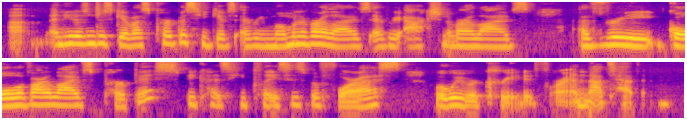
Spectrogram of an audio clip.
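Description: Young woman with gravelly fry, podcasting. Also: mid-range voice, fairly even intonation, fairly quick, a little mellow, dry recording. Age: young adult. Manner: joking, self-deprecating, talks in loose restarts. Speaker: podcast co-host. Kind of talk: casual faith podcast chat. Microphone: remote call with headphones.

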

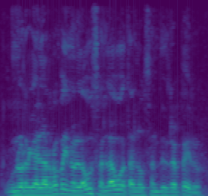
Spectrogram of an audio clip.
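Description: A man with a Chilean accent tells anecdotes as a guest in a casual conversation. His delivery is animated and slangy. He often halts and searches for the next word. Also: fairly high pitch. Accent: Chilean Spanish. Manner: halting, slangy, animated storytelling. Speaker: podcast guest, stage actor.

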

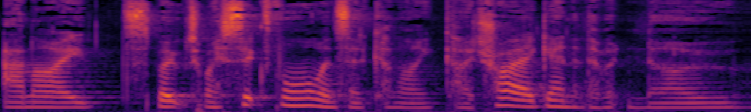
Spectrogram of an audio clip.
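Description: Young woman, lowish voice, chatty. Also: a little fast, darkish tone. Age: young adult. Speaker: interview guest, playwright and actor. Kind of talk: casual, chatty personal storytelling. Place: radio station.

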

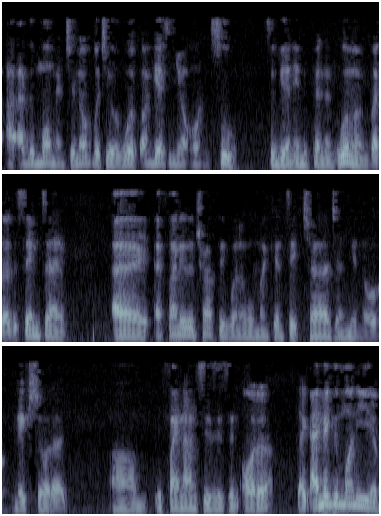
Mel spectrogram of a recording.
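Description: Husky low-voiced man, easygoing podcast guest. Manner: easygoing, rambling with restarts and fillers. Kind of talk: casual podcast chat. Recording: dull lo-fi sound.

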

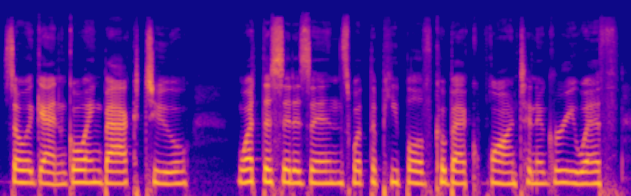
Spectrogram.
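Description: A woman's voice: mid-range voice, completely flat delivery, unhurried, a little mellow, clear, resonant tone, dry recording, studio quality. A woman co-hosting a casual political podcast, explaining at length with a wry, sarcastic edge and frequent laughs. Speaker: podcast co-host.

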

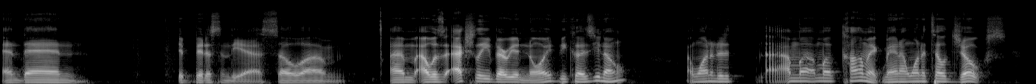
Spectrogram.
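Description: A man's voice: lowish voice, expressive, normal speed, fairly bright tone, no echo, clean studio sound. A man co-hosting a podcast as a stand-up comic, chatting casually with slang and swearing. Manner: slangy, profane. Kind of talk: casual chat.

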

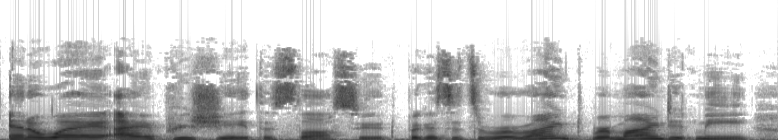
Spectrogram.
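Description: A woman's voice: mid-range voice, sing-song, brisk, a little hiss or hum, lightly acted. A woman playing a famous talk show host giving heartfelt, emphatic public speeches in a script table read. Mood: earnest, grateful.

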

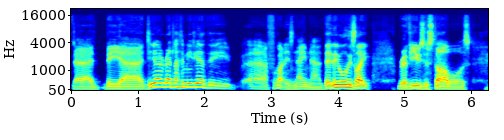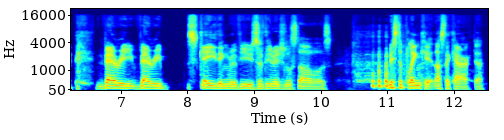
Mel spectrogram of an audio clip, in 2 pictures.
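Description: A man co-hosting a podcast in casual watch-party chat, talkative and quick to laugh. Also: fairly low pitch, lively intonation, no echo, clean studio sound. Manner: chatty, laughs often. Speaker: podcast co-host.

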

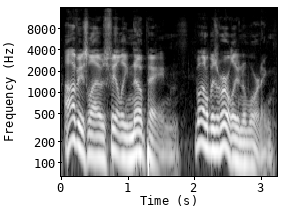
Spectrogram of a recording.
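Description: A man's voice: medium pitch, huge pitch swings, fast. An older man chatting casually as a podcast co-host, folksy and jokey. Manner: folksy, jokey, prone to chuckling. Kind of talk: casual chat.

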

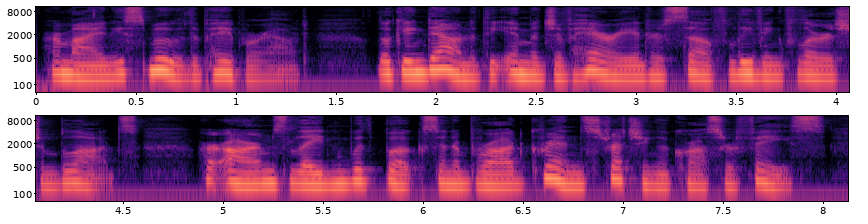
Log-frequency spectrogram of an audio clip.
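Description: A woman's voice: lowish voice, fairly quick, darkish tone, no room sound, studio quality. A woman reading fan fiction aloud as scripted audiobook narration.

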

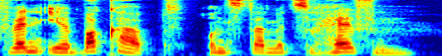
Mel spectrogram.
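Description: Eine Frau um die dreißig als Co-Host eines Podcasts, die lebhaft erzählt, oft lacht und locker flucht. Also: female voice, medium pitch, moderate pace, breathy edge. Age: 30s. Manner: lively, laughs often, swears casually. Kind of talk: casual chat.

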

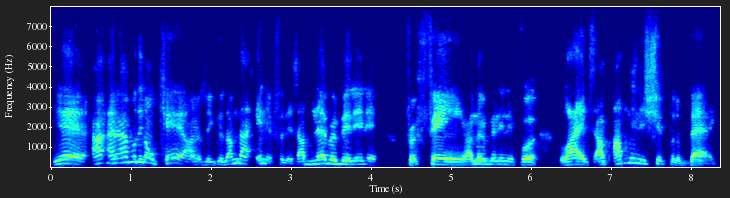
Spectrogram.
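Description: A man with a deeply gravelly, husky rasp talks loosely and streetwise, stumbling through repeated starts and fillers. His voice sits a bit high for a man. The recording is dry and dull. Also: expressive, brisk, a bit bright, no echo. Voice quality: raspy. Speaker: rapper and DJ interviewee. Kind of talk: casual interview talk.

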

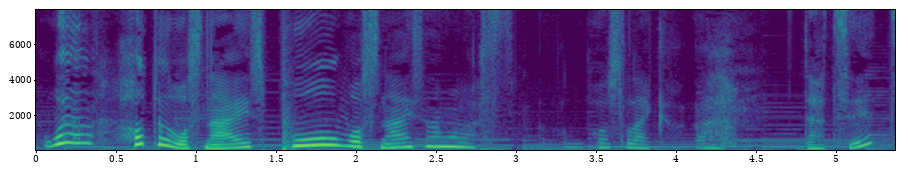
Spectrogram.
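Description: A woman in her thirties from Poland, an English speaker, talking reflectively as an interview guest, with many pauses and fillers. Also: high voice, big pitch swings, mellow, soft background music. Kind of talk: conversational interview.

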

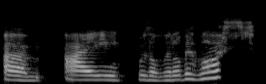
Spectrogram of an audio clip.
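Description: A woman co-hosting a casual podcast chat, hoarse from a cold, talking in a chatty way with lots of restarts. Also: mid-range voice, slow, no echo. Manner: chatty, many fillers and restarts. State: hoarse from a cold, losing her voice. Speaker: podcast co-host.

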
